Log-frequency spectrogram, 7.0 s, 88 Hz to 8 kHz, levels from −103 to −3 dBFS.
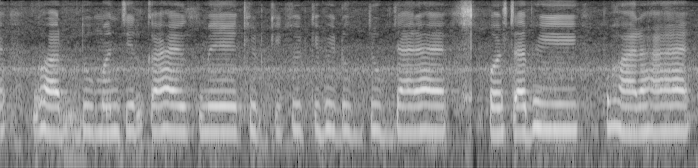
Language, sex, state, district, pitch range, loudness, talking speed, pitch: Hindi, female, Chhattisgarh, Kabirdham, 235-245 Hz, -23 LUFS, 180 wpm, 240 Hz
